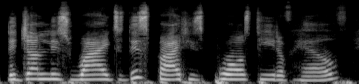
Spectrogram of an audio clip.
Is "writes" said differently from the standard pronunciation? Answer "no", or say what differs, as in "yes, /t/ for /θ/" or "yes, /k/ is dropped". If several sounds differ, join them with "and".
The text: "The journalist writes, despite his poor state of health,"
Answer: yes, /w/ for /ɹ/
